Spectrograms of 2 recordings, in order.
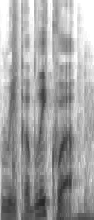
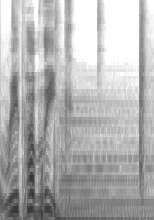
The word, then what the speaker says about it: Republique: But since I have so much resentment for this very French sounding name, I am instead going to pronounce it Republicqua.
